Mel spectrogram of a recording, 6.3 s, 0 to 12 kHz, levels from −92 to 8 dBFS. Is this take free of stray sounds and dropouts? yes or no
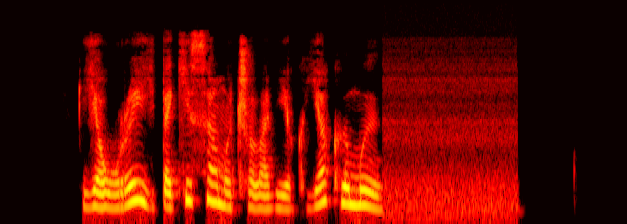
yes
